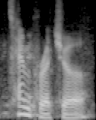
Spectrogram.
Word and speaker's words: temperature: only three temporature right it may help to imagine that the second e isn't there temperature let's try a few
